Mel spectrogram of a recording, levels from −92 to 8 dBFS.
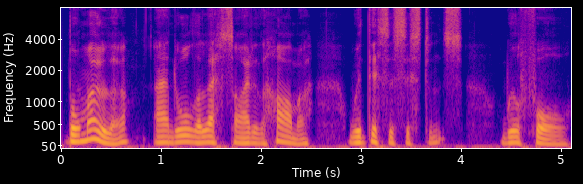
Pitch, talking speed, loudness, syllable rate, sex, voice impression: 120 Hz, 175 wpm, -20 LUFS, 5.2 syllables/s, male, very masculine, adult-like, slightly middle-aged, slightly thick, slightly relaxed, slightly weak, slightly dark, slightly soft, slightly muffled, slightly fluent, slightly cool, very intellectual, slightly refreshing, sincere, slightly calm, slightly mature, slightly friendly, slightly reassuring, slightly unique, slightly elegant, sweet, kind, modest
